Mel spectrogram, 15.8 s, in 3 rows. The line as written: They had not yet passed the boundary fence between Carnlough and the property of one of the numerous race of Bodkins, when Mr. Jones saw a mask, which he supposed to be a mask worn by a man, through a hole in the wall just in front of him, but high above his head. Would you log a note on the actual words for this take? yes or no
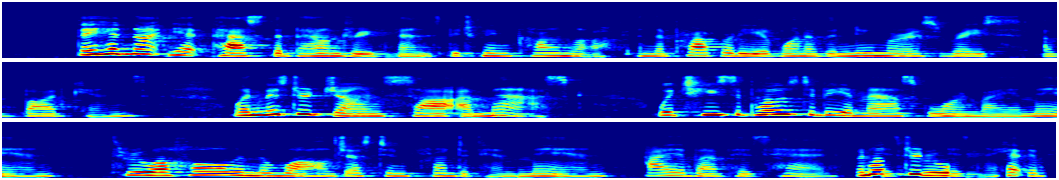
yes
